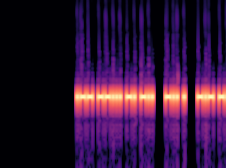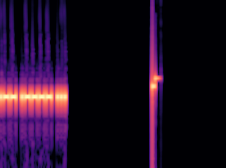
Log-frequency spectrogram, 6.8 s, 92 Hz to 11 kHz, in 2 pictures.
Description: Morse code, heard as a keyed tone, about 41 wpm, 700 Hz. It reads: W7ND DE KY1S
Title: USA Callsign DE Callsign - 4 Characters - 45wpm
